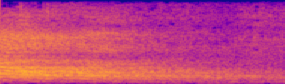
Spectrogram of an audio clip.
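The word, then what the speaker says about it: hour: यहां भी आपका एच जो है वो साइलेंट है। ठीक है? एच क्या है? साइलेंट है। इसको बटा आवर।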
